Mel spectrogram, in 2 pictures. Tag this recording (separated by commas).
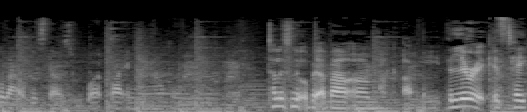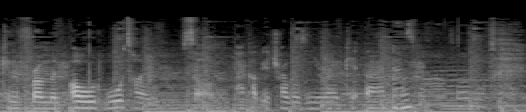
Music, Speech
